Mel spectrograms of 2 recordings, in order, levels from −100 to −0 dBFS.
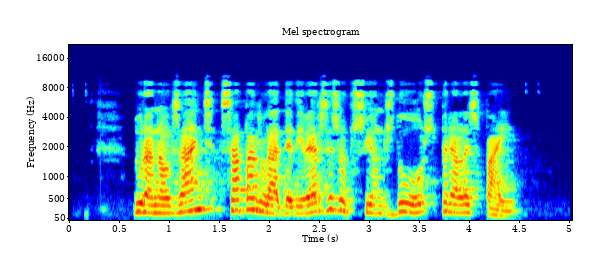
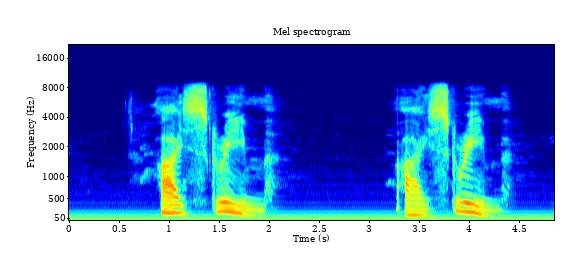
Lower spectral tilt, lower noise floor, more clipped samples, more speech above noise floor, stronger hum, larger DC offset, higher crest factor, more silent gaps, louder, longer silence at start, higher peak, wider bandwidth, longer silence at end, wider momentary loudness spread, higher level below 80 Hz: about the same, -4 dB/octave vs -4.5 dB/octave; about the same, -53 dBFS vs -51 dBFS; neither; first, 35 dB vs 22 dB; second, none vs 50 Hz at -50 dBFS; neither; second, 18 dB vs 24 dB; neither; first, -18 LUFS vs -28 LUFS; first, 0.65 s vs 0.05 s; first, -2 dBFS vs -8 dBFS; about the same, 10 kHz vs 9.2 kHz; about the same, 0.55 s vs 0.45 s; second, 8 LU vs 19 LU; second, -68 dBFS vs -52 dBFS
